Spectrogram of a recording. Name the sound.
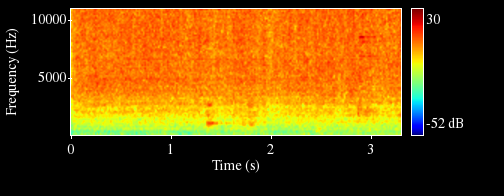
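peeled tomatoes added and stirred in a sizzling pan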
